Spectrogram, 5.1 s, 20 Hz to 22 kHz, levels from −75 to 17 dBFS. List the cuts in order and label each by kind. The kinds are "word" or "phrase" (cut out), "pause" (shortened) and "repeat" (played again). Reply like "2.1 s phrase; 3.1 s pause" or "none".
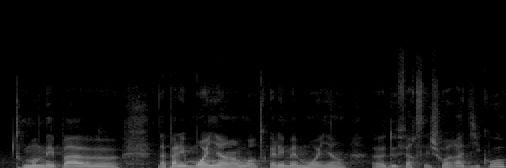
none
